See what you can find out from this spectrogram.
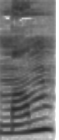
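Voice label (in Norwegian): "mann" Norwegian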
